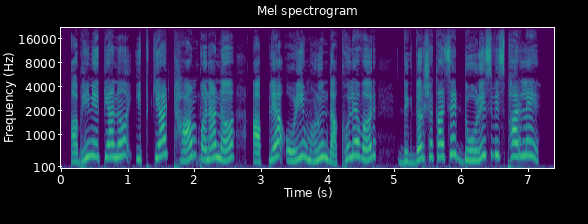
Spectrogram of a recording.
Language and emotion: Marathi, surprised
